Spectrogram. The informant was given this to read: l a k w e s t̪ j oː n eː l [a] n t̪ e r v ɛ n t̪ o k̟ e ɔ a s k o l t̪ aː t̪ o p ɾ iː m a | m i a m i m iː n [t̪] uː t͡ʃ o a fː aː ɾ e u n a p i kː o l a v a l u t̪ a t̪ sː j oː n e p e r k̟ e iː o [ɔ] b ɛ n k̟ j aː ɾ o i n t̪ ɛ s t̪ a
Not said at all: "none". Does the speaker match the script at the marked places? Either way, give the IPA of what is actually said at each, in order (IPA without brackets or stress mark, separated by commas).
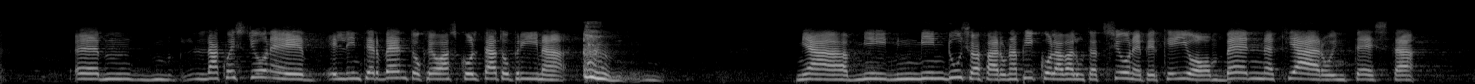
i, d̪, ɔ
